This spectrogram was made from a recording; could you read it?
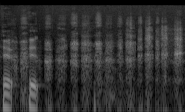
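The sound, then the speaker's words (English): A person imitates Vince sounding like a panting dog: two short voiced yelps, then a quick, steady run of breathy huffs, fairly loud, with no other sounds behind it. “He just sounds like, Vince just sounds like a dog to me sometimes.”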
